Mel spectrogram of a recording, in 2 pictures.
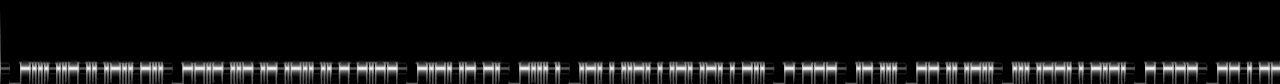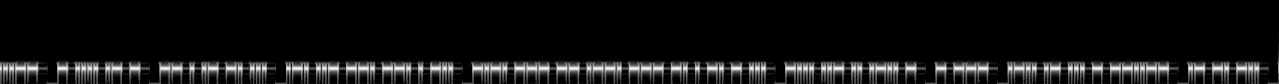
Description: Morse code, heard as a keyed tone, about 40 wpm, 750 Hz. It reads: BUILD QUALITY CAN BE REFERRED TO AS MIL SPEC TO ME, THAT MEANS RUGGED COMPONENTS BUILT TO LAST, AND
